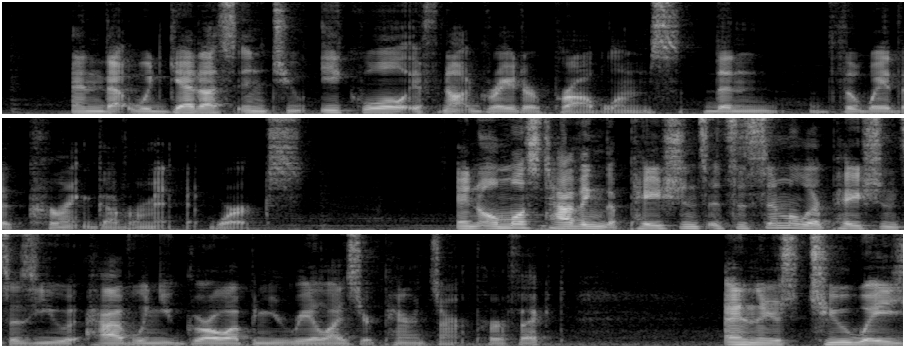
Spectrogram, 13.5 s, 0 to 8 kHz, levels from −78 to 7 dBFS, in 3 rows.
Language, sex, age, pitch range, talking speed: English, male, 20-39, 80-105 Hz, 195 wpm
